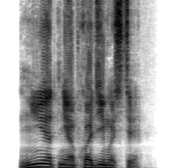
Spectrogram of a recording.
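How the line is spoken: Dismissive snort. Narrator (Russian): хмыкнул глава теневого сообщества

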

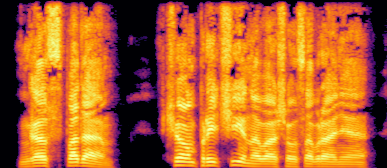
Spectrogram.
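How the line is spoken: Sharp, loud speech. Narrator (Russian): резко и громко произнес я

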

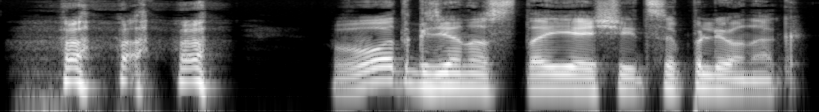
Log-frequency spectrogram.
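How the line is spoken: Laughing. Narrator (Russian): Рассмеялся брюнет

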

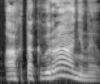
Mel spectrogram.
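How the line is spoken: Exclamation. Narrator (Russian): воскликнула Люси

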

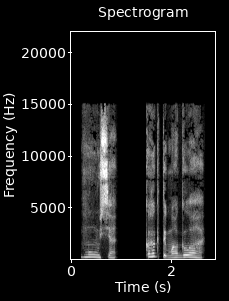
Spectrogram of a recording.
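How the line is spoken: Girl sobbing. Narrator (Russian): всхлипнула девушка

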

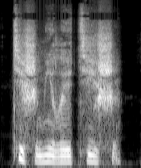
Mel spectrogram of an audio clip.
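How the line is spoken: Gentle soothing murmur. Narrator (Russian): начала ласково бормотать, как будто успокаивала одного из малышей Кэтрин

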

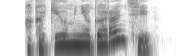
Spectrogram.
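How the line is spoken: Exclaimed. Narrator (Russian): воскликнула она

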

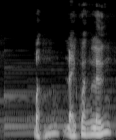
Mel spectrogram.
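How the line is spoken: Nervous trembling voice. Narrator (Vietnamese): Trống ngực nện thình thịch, chị vội run run

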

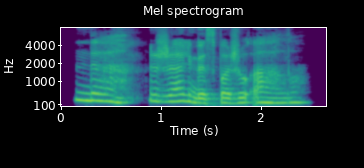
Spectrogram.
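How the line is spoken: Breathy exhale. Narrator (Russian): выдохнула Алия

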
